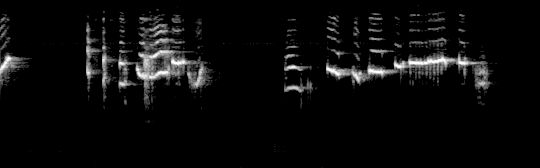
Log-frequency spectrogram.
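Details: Cockatiel song with a sharp opening whistle, then a tumbling burst of warbled and chirpy notes, and a second phrase of sliding whistles that rise and hold, ending abruptly.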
